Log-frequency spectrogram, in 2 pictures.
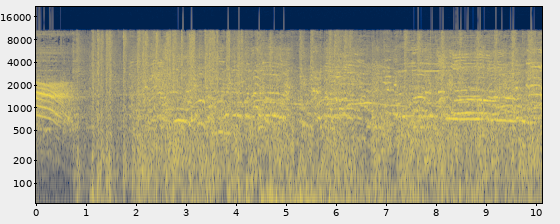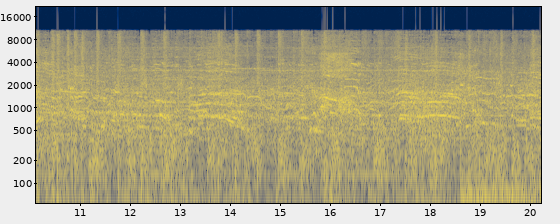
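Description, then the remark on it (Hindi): Sharp gunfire crackles over a dense, panicked crowd of unarmed people at a peaceful protest meeting against the British government, fired by General Dyer's troops, with screams and shouting voices running continuously throughout, loud and chaotic as the people flee in a stampede. “और तभी general Dyer अपनी सेना के साथ आ का और निहत्ते लोगों को बरसाने लगा गोलियां फायर”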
